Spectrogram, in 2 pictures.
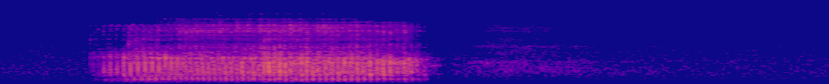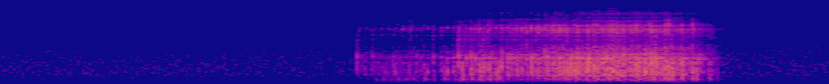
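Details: Adult man snoring, recorded up close to his face: two loud, rough, rattling snores on breathing in, each about one and a half seconds, separated by a quiet pause.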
